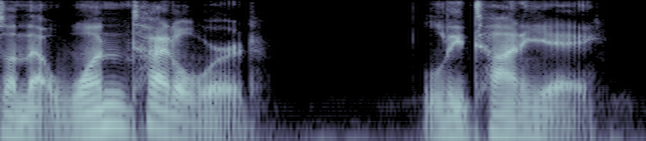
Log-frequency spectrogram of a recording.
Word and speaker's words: Litaniae: I'd probably say Litaniae. 4 distinct syllables, Litaniae, but the instructions in the file tell you to sing it differently. They say to pronounce it as a triplet, Litaniae. Okay, I hear that, Litaniae. Yeah. It kind of smushes the end together. So that's 3 syllables.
